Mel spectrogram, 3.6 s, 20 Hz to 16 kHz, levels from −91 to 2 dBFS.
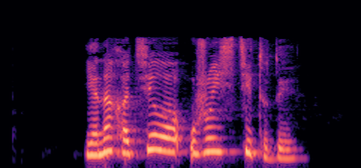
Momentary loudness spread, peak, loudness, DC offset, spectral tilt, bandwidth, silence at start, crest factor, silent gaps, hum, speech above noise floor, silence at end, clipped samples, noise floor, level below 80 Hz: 13 LU; 0 dBFS; -17 LUFS; under 0.1%; -5 dB/octave; 7.8 kHz; 0.85 s; 18 dB; none; none; 71 dB; 0.65 s; under 0.1%; -87 dBFS; -66 dBFS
